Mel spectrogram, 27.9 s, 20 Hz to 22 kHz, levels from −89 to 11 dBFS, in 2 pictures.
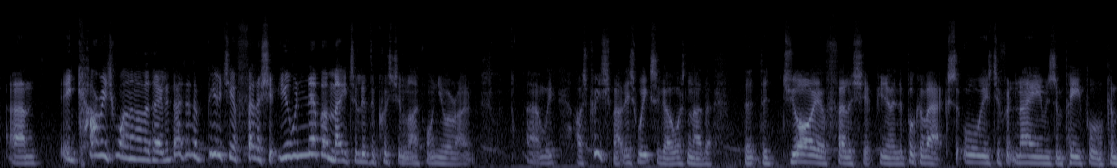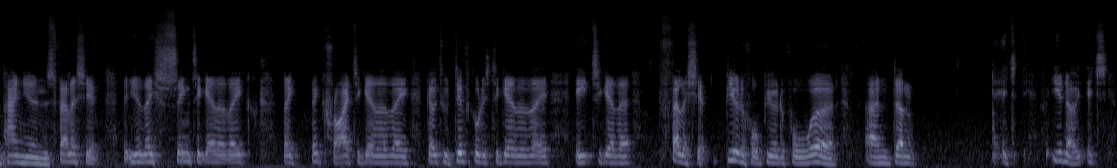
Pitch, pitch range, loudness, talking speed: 155 Hz, 145-180 Hz, -43 LUFS, 180 wpm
